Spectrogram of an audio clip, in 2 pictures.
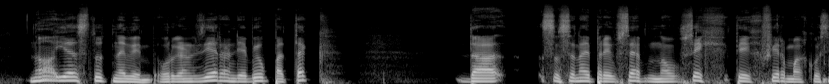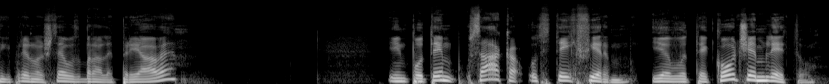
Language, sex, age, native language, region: Slovenian, male, 60+, Slovenian, Carinthia region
